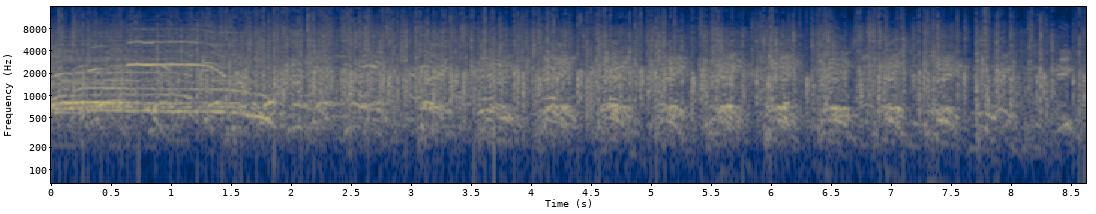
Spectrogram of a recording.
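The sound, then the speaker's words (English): A comedy club audience at the Punchline applauds loudly and steadily, a shrill whistle piercing the noise at the start, then voices join in a rhythmic, repeated chant of "taint" that pulses through the clapping until the end. “The chanting, yes, they're yelling taint over and taint, over again.”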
